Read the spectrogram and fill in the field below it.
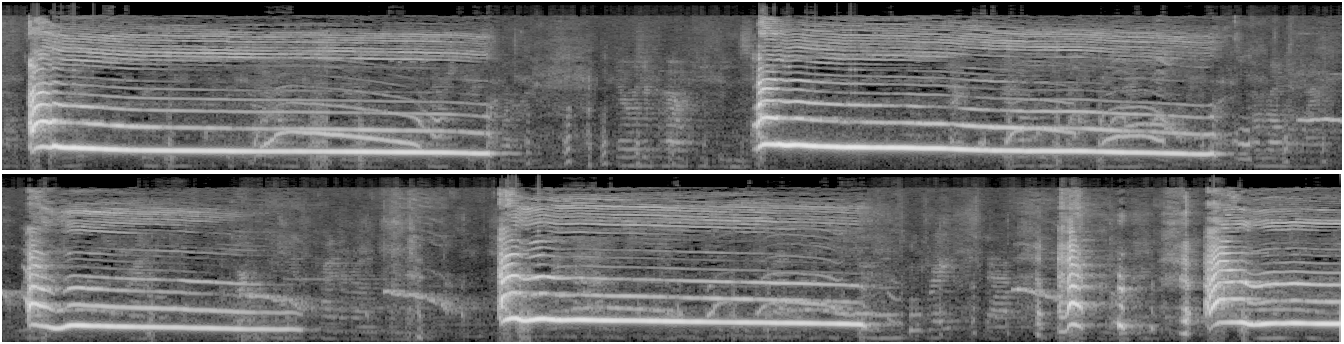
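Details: Howling puppy giving long, rich, steady howls of about three seconds each, slightly falling in pitch, with quieter gaps holding faint voices and small noises between them.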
